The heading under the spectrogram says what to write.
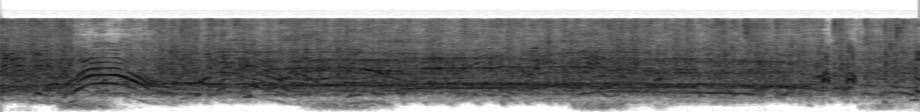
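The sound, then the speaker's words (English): A studio audience cheers loudly and steadily, with high rising whoops cutting through early on and a dense wash of shouting and clapping that holds for the whole stretch. “Reaction from the audience, by the way.”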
